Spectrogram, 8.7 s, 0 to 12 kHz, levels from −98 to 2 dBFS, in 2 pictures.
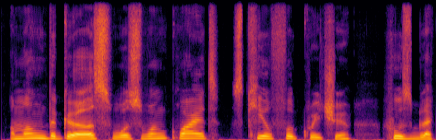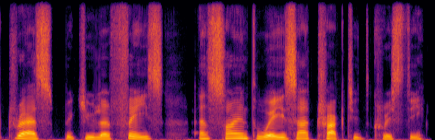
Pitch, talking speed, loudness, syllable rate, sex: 165 Hz, 125 wpm, -19 LUFS, 4.0 syllables/s, male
